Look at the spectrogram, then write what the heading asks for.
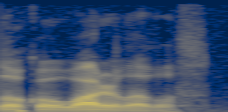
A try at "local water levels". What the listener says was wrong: Slightly firmer on the R if you can on water. Local water levels. Water.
